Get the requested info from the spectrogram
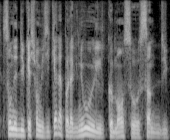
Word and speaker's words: Agnew: En tout cas, son nom Agnew se prononce Agnew et pas Agnew, A-G-N-E-W.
